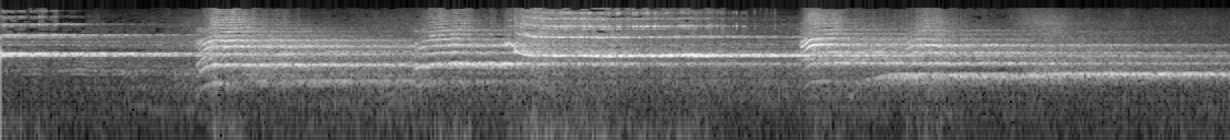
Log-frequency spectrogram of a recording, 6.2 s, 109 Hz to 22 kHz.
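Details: Loud harmonic whistles from belugas Hodoi, Taanya and Mirai in training at Port of Nagoya Public Aquarium, September 2019, held tones that step up and down in pitch, several in a row.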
